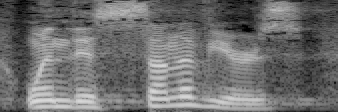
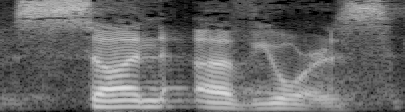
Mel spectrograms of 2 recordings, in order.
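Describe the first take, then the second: First: Said in the usual way. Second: "son of yours" drawn out slowly, each word weighted; slow emphasis. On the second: Shown as a demonstration. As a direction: lean hard on "son of yours". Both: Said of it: "listen to this language".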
